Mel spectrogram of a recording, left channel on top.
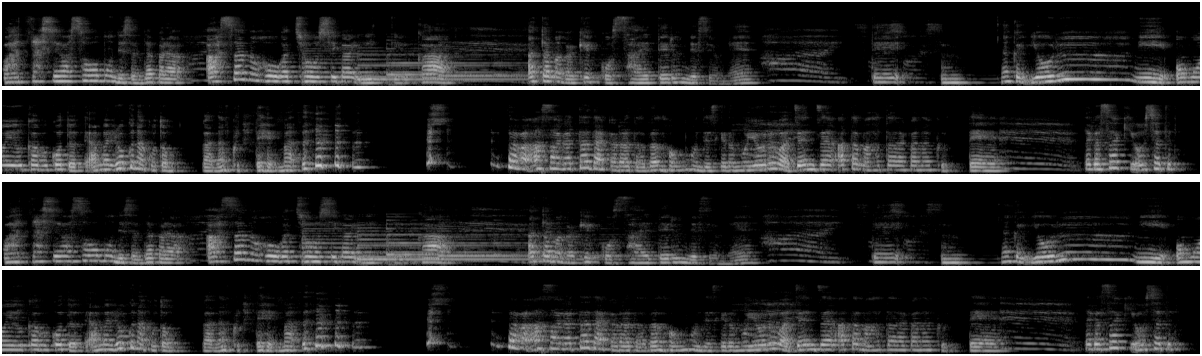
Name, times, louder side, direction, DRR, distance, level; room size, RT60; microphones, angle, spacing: voice 1, 0.0-4.5 5.3-7.5 8.7-9.0 9.4-9.6 9.9-13.7 14.0-15.6 16.2-16.5 16.9-22.0 22.8-23.7, left 2 dB, 65° left, 6 dB, 1.2 m, -27 dB
voice 2, 1.8-2.3 4.4-5.3 7.6-9.6 12.0-12.2 14.4-14.6 15.1-15.3 19.3-20.1 21.9-22.7, equal, 20° left, -1 dB, 5.4 m, -46 dB
sound 1, 3.0-6.5, right 2 dB, 25° right, 0.6 m, -34 dB
15.5 x 7.2 x 2.4 m, 0.31 s
head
